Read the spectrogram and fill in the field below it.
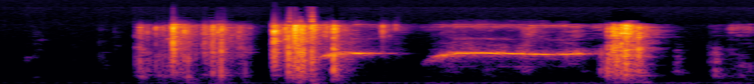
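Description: Several short whistled bursts, then a long steady whistled tone, broken up by breathy noise; fairly close and fairly loud.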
